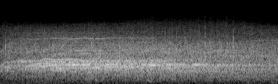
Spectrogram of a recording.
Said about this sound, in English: I personally like cats more than dogs. How many people, by round of applause, like cats more than dogs? Me too.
